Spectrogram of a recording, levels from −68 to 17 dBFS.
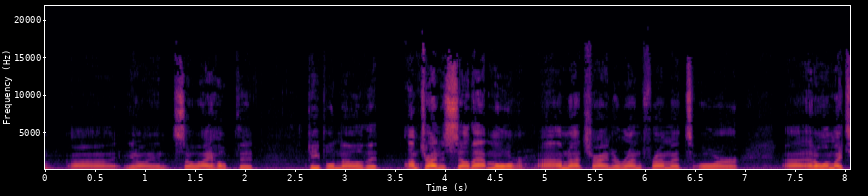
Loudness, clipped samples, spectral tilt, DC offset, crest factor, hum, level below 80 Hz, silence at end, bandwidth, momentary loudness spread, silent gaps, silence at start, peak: -23 LUFS; under 0.1%; -4.5 dB/octave; 0.4%; 18 dB; none; -42 dBFS; 0 s; 16 kHz; 10 LU; none; 0 s; -4 dBFS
